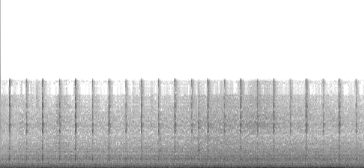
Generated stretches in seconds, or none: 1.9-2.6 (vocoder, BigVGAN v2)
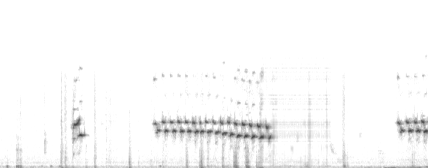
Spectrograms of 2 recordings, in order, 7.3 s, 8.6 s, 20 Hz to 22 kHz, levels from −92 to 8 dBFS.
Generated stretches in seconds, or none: 5.2-6.6 (vocoder, BigVGAN v2)

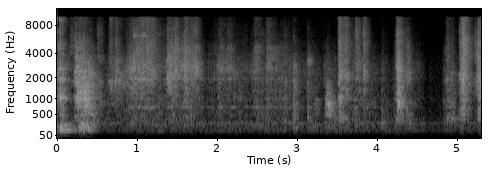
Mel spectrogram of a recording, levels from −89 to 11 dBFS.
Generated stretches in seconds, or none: 0.9-1.4 (vocoder, BigVGAN v2); 4.6-5.3

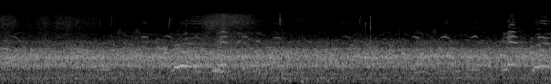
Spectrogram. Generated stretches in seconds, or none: 1.9-4.3 (vocoder, BigVGAN v2)

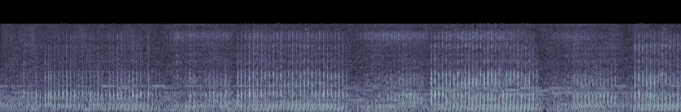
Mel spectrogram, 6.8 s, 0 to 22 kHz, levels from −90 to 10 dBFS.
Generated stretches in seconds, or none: 0.0-0.5 (vocoder, BigVGAN v2); 4.3-5.7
